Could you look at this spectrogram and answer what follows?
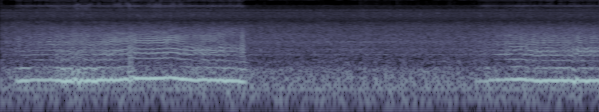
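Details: Blue British Shorthair male cat snoring while asleep on a sofa: a low, buzzing snore rises for about two seconds, is interrupted and falls quiet, then starts again.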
